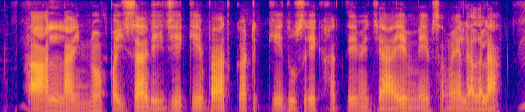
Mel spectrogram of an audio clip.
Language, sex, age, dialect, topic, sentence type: Bhojpuri, male, 18-24, Western, banking, statement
